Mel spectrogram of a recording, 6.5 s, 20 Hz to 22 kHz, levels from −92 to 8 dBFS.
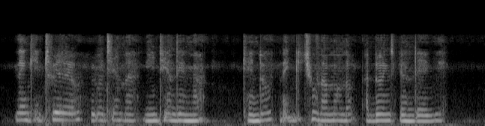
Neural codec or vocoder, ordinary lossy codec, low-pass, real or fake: codec, 16 kHz, 1.1 kbps, Voila-Tokenizer; none; 7.2 kHz; fake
